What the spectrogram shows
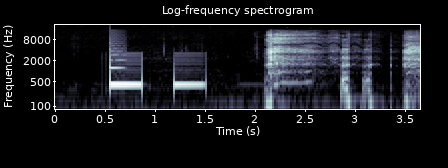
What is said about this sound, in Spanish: Se fue la señal del celular, pero bueno, vamos a, vamos a reconectar.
